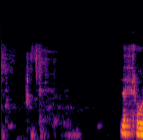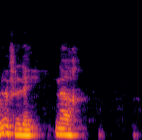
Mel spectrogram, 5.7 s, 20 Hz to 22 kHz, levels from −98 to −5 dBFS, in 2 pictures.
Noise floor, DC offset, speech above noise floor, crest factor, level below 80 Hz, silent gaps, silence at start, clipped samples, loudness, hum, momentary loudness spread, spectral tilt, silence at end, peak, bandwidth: -87 dBFS; under 0.1%; 60 dB; 18 dB; -76 dBFS; none; 0.8 s; under 0.1%; -30 LUFS; none; 23 LU; -8 dB/octave; 1.25 s; -14 dBFS; 7 kHz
